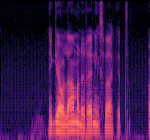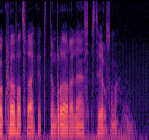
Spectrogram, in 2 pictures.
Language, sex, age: Swedish, male, 19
